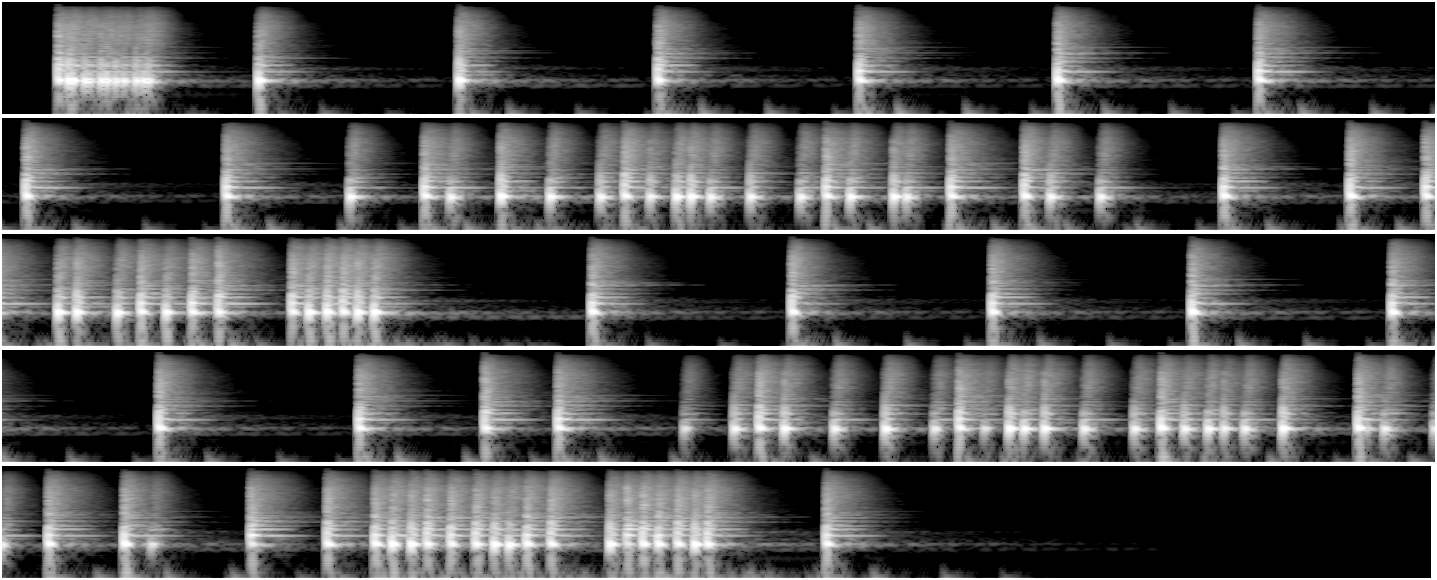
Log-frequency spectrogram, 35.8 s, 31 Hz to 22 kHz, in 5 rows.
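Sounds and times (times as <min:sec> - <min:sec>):
snare drum with mattertone off: 0:00.3 - 0:01.6, 0:02.3 - 0:02.6, 0:03.3 - 0:03.6, 0:04.3 - 0:04.6, 0:05.3 - 0:05.7, 0:06.3 - 0:06.7, 0:07.3 - 0:07.6, 0:08.3 - 0:16.6, 0:17.3 - 0:17.6, 0:18.3 - 0:18.6, 0:19.3 - 0:19.7, 0:20.3 - 0:20.6, 0:21.3 - 0:21.6, 0:22.3 - 0:22.6, 0:23.3 - 0:33.2.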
